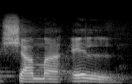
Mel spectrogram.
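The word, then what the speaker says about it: שמואל: sorprenda con el tercero el nombre Samuel se escribe shamael y significa el que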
